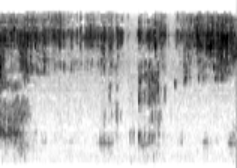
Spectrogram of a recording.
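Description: Tap water runs steadily into a kitchen sink while beef for a pot roast is rinsed, a continuous hissing splash that shifts in tone as the meat moves under the stream.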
